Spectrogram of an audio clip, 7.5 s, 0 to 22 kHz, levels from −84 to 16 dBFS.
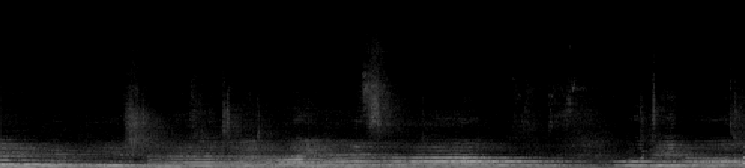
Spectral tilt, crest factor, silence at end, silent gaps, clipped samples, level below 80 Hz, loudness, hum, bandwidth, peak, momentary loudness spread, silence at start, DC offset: -6.5 dB/octave; 16 dB; 0 s; none; under 0.1%; -46 dBFS; -33 LUFS; none; 16 kHz; -16 dBFS; 10 LU; 0 s; under 0.1%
